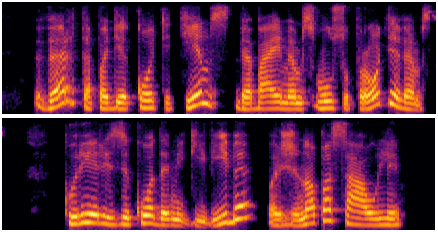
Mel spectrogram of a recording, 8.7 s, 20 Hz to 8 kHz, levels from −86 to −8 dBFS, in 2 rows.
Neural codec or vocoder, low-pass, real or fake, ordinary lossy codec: none; 7.2 kHz; real; Opus, 16 kbps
